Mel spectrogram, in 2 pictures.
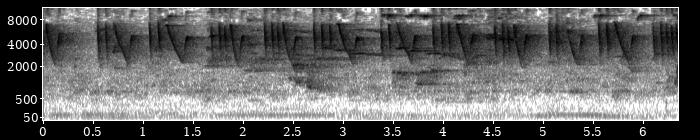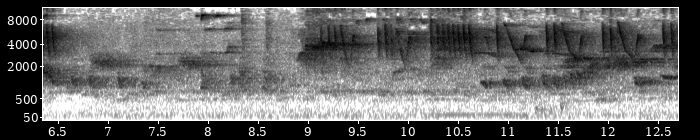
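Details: Prinia called ciblek gunung giving "ngiwit wit" song for luring birds: a long run of fast, high, downward-swept notes with lower whistled slurs, a brief lull near the middle, then renewed busy singing.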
